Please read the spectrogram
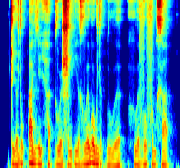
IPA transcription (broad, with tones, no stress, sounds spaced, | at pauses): ʈ i˨˩˨ ə̯ j o˦˥ p̚ ʔ a˧ j l i˨˩˨ h a˨˩ t̚ ɣ u˨˩˨ ə̯ ʂ ə˨˩˨ ŋ ʔ i˨˩˨ ə̯ ɣ u˧˥ ə̯ w o˧ w j ə˨˩ k̚ l u˨˩˨ ə̯ | h u˨˩˨ ə̯ v o˧˥ f ə˨˩ m x a˨˩ t̚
